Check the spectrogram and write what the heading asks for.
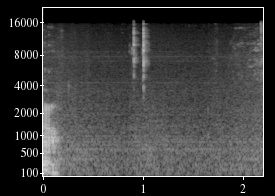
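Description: Two quick mouse-button clicks close together about a second in, as the computer's Save button is clicked.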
